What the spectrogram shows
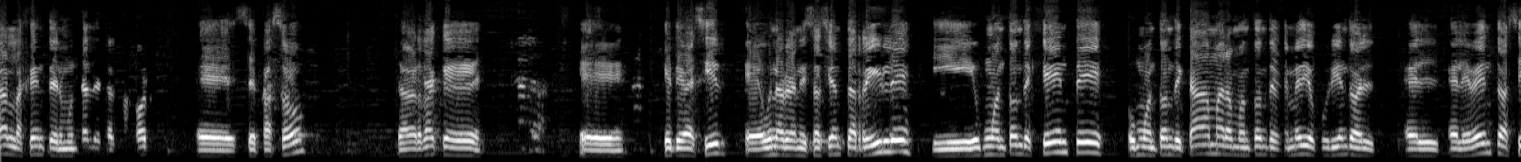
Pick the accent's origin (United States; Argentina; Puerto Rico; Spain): Argentina; San Antonio de Areco, Buenos Aires Province; Somos de San Antonio de Areco, provincia de Buenos Aires, más o menos estamos a ciento, 13 kilómetros de la capital federal, somos cuna de la tradición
